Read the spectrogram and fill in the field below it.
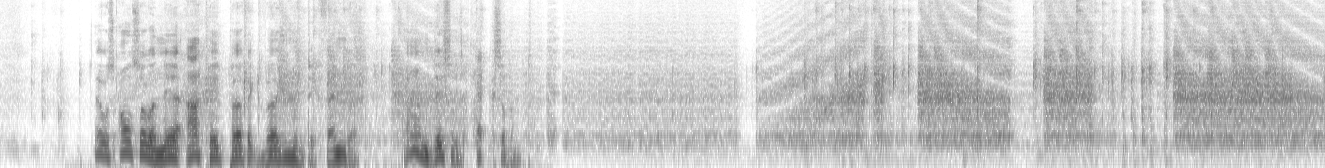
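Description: Electronic arcade game sounds warble, zap and buzz loudly.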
